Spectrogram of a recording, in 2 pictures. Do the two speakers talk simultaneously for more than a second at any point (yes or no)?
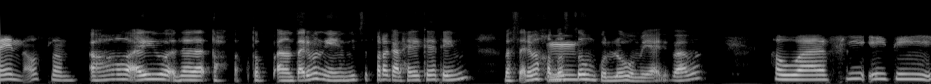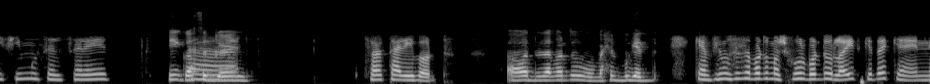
no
